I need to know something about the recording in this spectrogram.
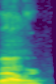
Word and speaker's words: Ballard: Man, what Ballard WMA Ballard. I kind of was thinking it was started with a B. Yeah, rhymes with Mallard, easy to remember.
